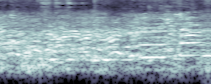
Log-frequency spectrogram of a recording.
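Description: Crowd chatter: many people talking at once in a crowded hall.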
